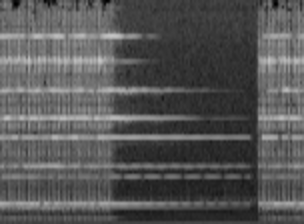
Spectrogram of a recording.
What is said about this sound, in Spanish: ¿Ya lo adivinaste? El teléfono.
